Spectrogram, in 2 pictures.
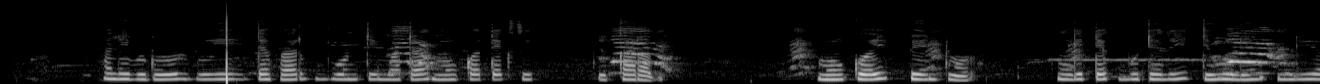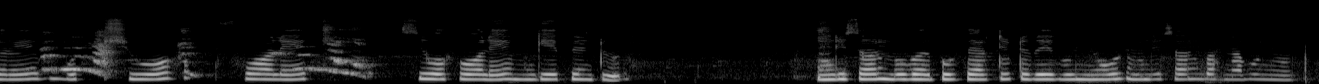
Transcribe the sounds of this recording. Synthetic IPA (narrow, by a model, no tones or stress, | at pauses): halibuɡuɾbujidɛfaɾbuntimatamuŋkɔtɛksi | kaɾab | muŋkɔjpentuɾ | muŋɡitɛk̚butelitiwulinɡijɔɾɛbusiwɔ | fɔlɛ | siwɔfɔlɛmuŋɡɛpentuːɾ | muŋɡisɔlbubaɾbufɛɾtitubɛjbuɲuːɾmuŋɡisɔnbahnabuɲuːɾ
